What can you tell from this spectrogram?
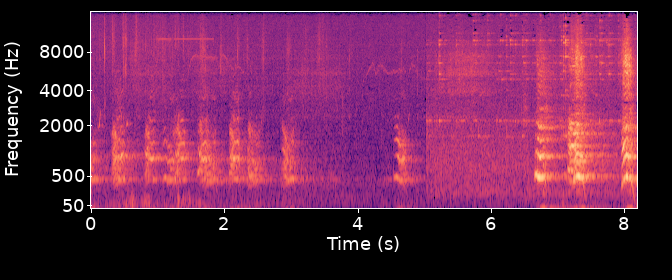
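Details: Several Basset Hounds of the French Rallye de l'Allagnon kennel trailing a scent, giving a run of eight tonal, harmonic baying barks in the first three seconds, then a lone bark and a louder, ringing cluster near the end.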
